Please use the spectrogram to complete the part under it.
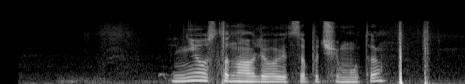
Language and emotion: Russian, neutral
